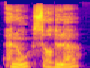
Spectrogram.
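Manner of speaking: loud acted summons; insistent order. A narrator's reading. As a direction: call him out impatiently. Réitéra le shérif.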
